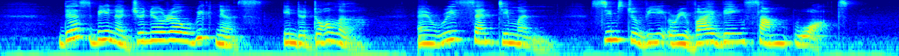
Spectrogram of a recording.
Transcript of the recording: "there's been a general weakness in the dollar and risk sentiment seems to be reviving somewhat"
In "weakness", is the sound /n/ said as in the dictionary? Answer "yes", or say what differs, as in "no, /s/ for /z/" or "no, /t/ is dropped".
yes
